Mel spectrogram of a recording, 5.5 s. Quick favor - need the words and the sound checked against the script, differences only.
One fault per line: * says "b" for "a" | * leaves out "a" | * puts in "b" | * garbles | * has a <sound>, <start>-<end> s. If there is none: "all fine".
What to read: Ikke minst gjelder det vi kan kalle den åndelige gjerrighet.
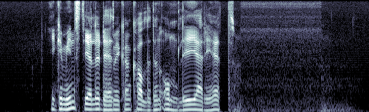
all fine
